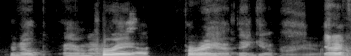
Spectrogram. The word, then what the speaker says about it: Perea: Brendan Pena for Nope. Pena for Nope? I don't know. Perea, thank you.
